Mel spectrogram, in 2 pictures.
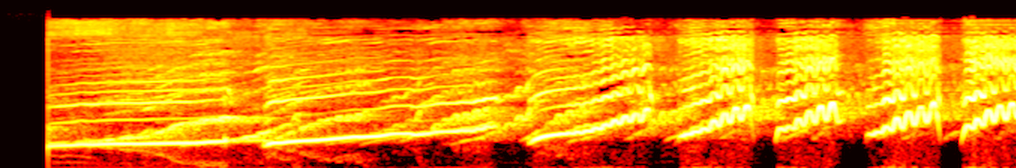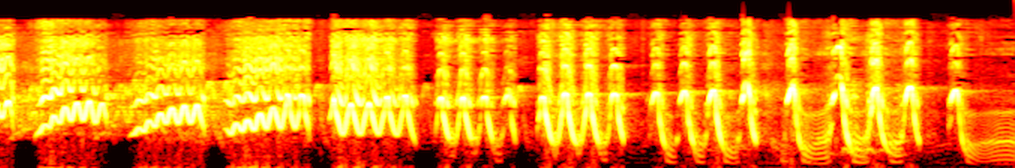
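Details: A black monkey gives long rising whoops that quicken into a rapid series of sharp, climbing hoots, described as barking.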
